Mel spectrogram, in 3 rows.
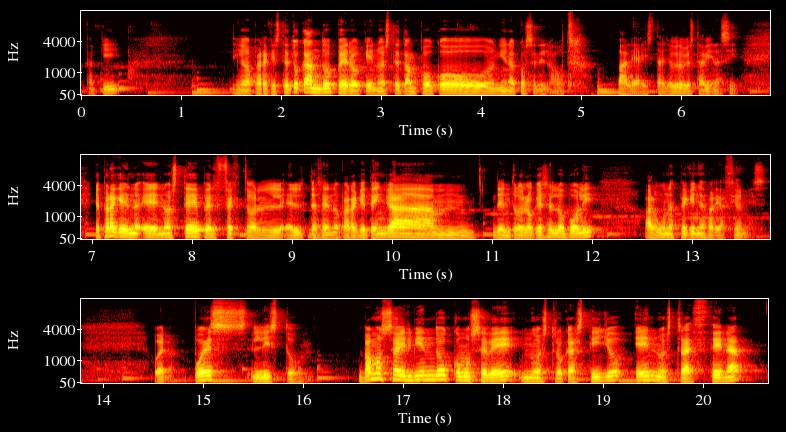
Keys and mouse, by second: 0.0 shift+right click, 0.6-1.8 drag, 2.0 middle click, 3.7 right click, 4.4-5.5 drag, 5.8 middle click, 6.4-7.5 middle drag, 8.3 right click, 8.9 click, 9.9-12.0 middle drag, 12.9 click, 14.5-15.3 middle drag, 16.3-18.2 middle drag.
